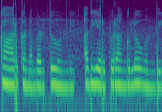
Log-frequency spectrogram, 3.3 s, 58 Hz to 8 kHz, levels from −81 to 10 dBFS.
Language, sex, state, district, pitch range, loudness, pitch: Telugu, female, Telangana, Hyderabad, 180-195 Hz, -16 LUFS, 190 Hz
